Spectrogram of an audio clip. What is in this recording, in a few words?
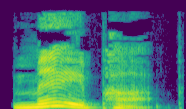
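"maypop", British English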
